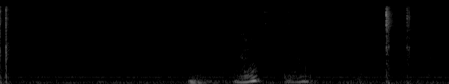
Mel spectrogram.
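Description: Small metal clicks from a brass Best-style six-pin lock core and its keys being handled, one sharp click at the start and another just before the end, with a short murmured voice in between.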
